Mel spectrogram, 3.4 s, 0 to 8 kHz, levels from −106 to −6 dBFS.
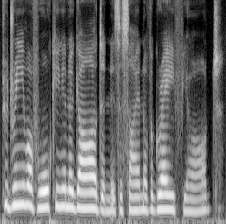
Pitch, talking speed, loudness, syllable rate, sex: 200 Hz, 230 wpm, -16 LUFS, 4.8 syllables/s, female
